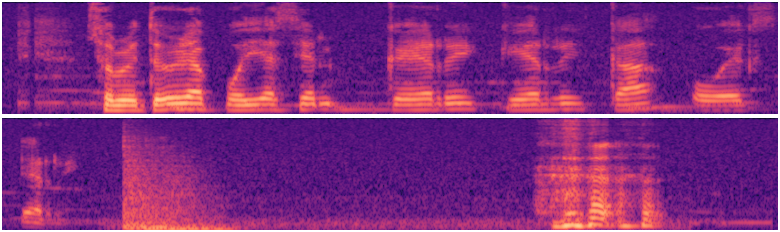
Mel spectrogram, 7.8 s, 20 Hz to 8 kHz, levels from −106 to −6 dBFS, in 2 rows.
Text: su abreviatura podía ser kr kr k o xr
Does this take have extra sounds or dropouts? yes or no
yes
